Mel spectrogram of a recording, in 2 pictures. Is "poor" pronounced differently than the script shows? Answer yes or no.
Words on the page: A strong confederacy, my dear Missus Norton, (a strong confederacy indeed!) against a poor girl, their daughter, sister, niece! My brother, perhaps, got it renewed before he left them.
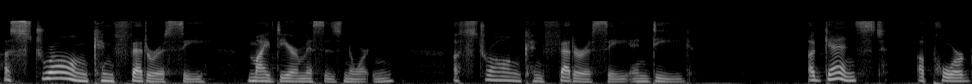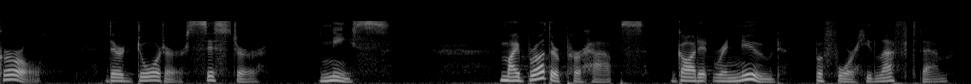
no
